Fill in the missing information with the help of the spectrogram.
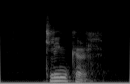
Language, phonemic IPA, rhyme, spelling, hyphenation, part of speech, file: Dutch, /ˈklɪŋ.kər/, -ɪŋkər, klinker, klin‧ker, noun, Nl-klinker.ogg
- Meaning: 1. clinker brick; (by extension) any kind of brick used for pavement 2. vowel 3. vowel letter (character that designates a vowel)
